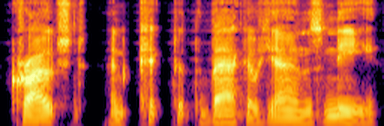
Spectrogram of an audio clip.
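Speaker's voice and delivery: plain reading voice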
